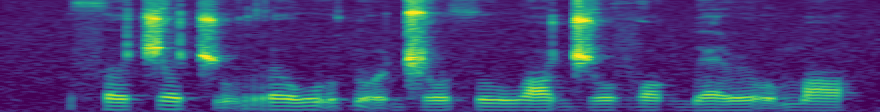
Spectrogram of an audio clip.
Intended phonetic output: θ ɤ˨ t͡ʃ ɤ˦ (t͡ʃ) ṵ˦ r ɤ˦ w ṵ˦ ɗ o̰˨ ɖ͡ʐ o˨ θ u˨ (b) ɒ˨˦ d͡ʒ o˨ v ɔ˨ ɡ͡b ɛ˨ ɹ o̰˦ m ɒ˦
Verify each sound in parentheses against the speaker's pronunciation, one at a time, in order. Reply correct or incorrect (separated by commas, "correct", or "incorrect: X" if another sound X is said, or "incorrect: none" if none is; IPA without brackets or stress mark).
correct, incorrect: w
